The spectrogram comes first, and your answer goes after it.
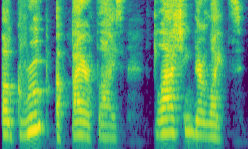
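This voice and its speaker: A woman with a high voice reads a children's picture book aloud. She takes her time, drawing words out expressively and dropping in chatty asides as the host of the storytime. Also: slow.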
